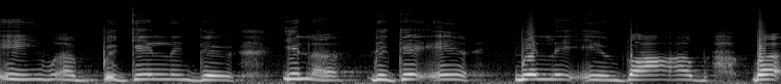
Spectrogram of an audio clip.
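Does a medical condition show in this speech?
Yes: cerebral palsy; affects walking and gait; speech impairment.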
